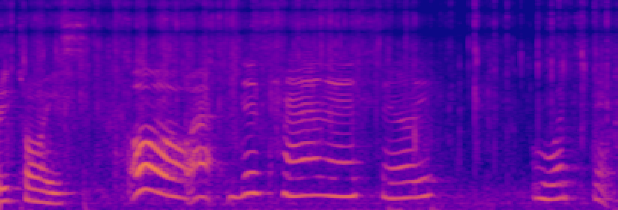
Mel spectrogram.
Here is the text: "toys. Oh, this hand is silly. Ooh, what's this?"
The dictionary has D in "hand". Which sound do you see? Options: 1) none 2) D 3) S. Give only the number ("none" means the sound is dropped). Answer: 1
